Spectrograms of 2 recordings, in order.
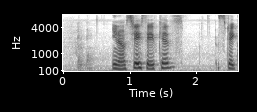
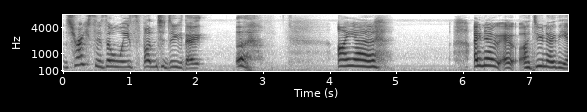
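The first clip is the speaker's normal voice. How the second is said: put-on British accent, higher and louder; 7 semitones higher, 4 dB louder than usual. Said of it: "now I'm in my accent".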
